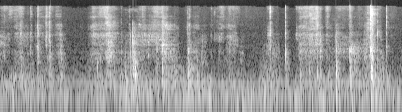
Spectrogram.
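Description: Plastic sleeves rustle and crinkle as hands handle them close by.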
